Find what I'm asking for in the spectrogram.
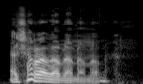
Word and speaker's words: Shyamalan: Night Shyamalan? – Yeah. Shyamalan.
